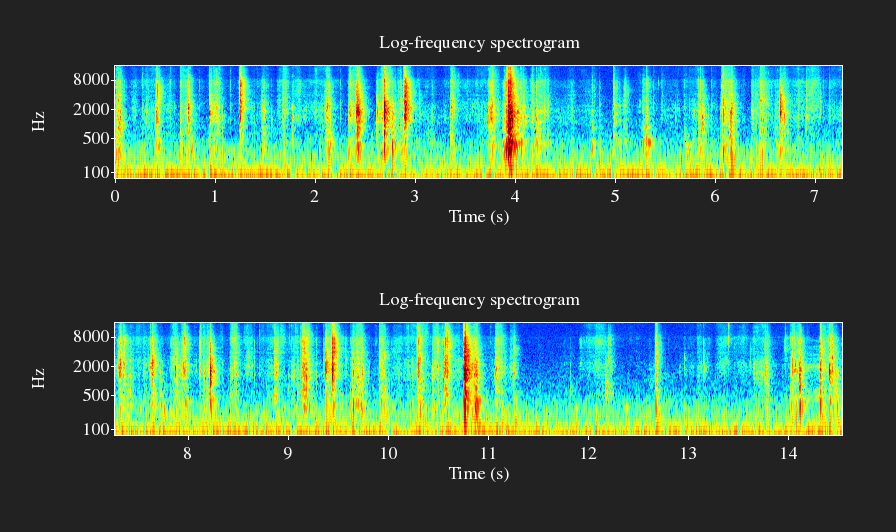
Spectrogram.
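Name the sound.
tarot cards being shuffled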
